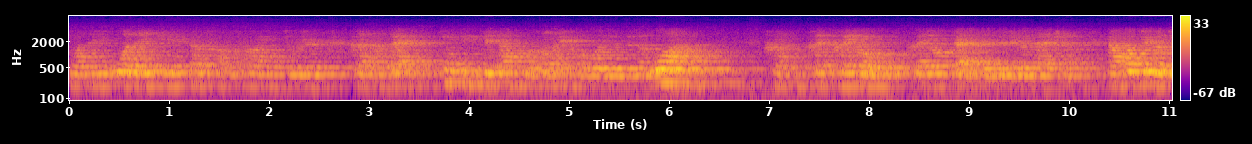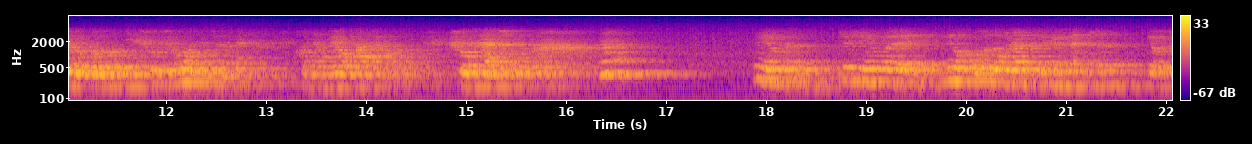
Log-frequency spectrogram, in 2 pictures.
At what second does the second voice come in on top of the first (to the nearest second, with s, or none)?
none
